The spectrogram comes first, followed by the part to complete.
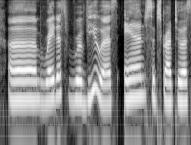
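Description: Fairly even intonation comes through a dry, close sound with no echo on a very clean recording with a silent background. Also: woman. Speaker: true crime podcast co-host. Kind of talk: casual chat. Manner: speaking softly.

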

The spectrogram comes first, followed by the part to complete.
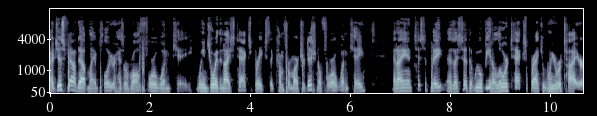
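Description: The recording is dry and close, without echo. A man speaks fairly quickly. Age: 30s. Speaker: listener caller. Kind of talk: recorded voicemail question.

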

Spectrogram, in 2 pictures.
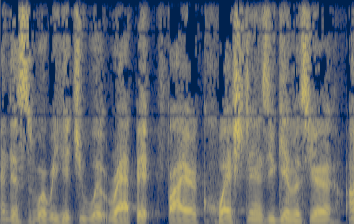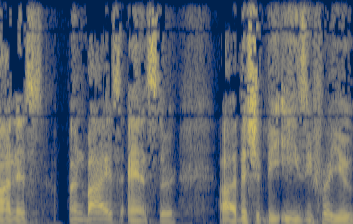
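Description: A man with a fairly low pitch speaks in a monotone, flat intonation at a moderate pace. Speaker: podcast co-host. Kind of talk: casual sports chat.

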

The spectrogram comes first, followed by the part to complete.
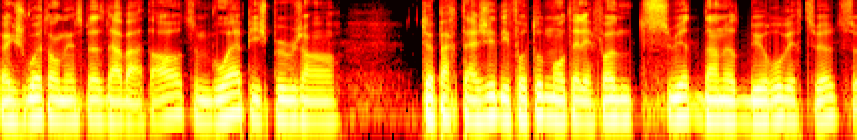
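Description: A man with a Quebec accent, medium pitch and a dark, mellow tone, speaking at a very fast pace in a monotone, flat intonation, with a dry, close sound with no echo on a very clean recording with a silent background. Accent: Québécois French. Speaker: gaming podcast host. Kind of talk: casual chat.

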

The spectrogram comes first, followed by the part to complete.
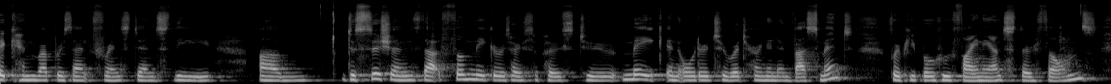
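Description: A woman with a dark, mellow tone speaks at a fairly slow pace and medium pitch, her loudness very even and her intonation fairly even. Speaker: film curator. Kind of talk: panel discussion. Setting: stage with audience.

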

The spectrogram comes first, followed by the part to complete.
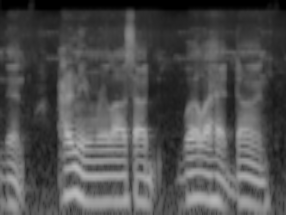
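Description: With a Texas accent, a man speaks at a fairly quick pace in a fairly low pitch, his tone dark and mellow and his intonation fairly even. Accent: Texas Southern. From Texas, Rockdale. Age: 20s. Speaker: professional bull rider. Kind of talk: interview storytelling.

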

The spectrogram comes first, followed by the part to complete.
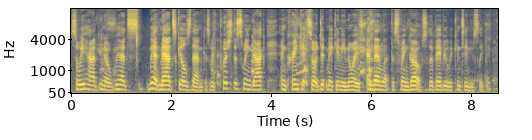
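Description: A woman at a medium pitch and fairly quick pace, fairly even intonation, noticeable background noise. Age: 50s. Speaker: birth doula and mother. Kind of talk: panel discussion.

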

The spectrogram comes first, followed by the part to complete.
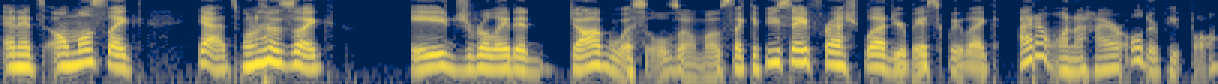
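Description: A woman speaks in a plain, everyday voice at a fairly low pitch and a moderate pace. Her intonation is lively on a very clean recording with a silent background. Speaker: podcast co-host. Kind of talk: casual chat.

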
